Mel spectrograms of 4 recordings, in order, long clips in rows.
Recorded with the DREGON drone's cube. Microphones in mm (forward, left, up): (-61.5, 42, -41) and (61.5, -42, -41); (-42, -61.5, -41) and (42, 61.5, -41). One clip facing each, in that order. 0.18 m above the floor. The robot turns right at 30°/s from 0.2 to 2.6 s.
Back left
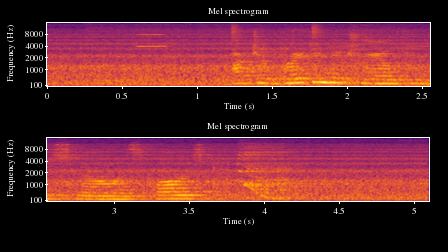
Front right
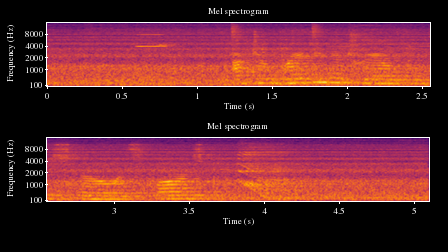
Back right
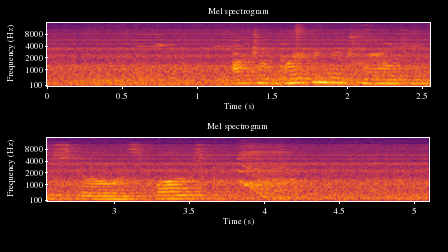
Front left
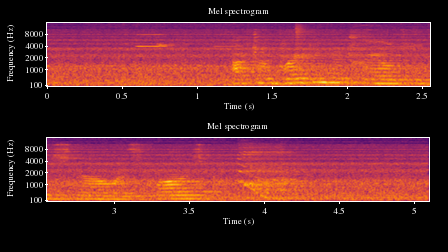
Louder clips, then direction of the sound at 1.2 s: Back left 4 dB, back right 3 dB; 150° left.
